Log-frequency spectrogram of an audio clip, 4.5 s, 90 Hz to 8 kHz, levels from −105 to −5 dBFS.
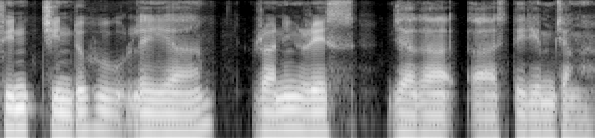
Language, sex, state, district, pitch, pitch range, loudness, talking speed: Wancho, male, Arunachal Pradesh, Longding, 105 Hz, 95-110 Hz, -20 LUFS, 135 wpm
